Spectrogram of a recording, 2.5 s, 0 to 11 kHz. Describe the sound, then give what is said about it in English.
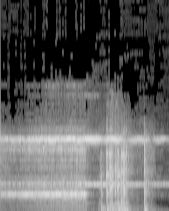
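A loud telephone bell rings at nearly 11 o'clock at night with a sustained metallic tone, then breaks into a couple of harsh clattering bursts before stopping. No voices are heard. “I wouldn't hear from him for days, and then all of a sudden he'd call up at the craziest times.”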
